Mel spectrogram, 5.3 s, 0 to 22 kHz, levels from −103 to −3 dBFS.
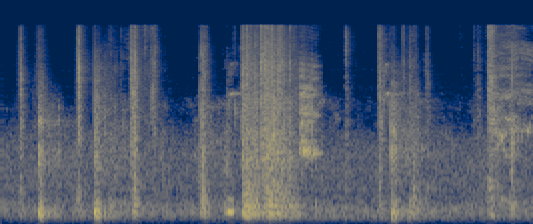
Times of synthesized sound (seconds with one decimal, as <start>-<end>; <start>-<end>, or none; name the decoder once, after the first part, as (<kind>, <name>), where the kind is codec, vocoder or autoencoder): none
